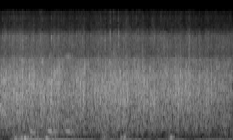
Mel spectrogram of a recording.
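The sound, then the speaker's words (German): Steady applause, a dense, even wash of many claps filling the whole clip at a moderate level with no clear pauses. “Nein, der Applaus ist so für euch.”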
